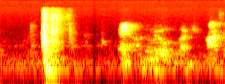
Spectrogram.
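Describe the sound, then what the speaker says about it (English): A knock or thump at a door lands as one loud, brief impact early on during an online lecture, followed by muffled speech from someone nearby. "Someone's knocking on my door."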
